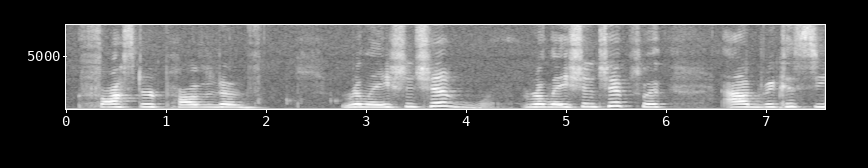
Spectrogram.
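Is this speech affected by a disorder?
Yes: triplegic cerebral palsy.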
